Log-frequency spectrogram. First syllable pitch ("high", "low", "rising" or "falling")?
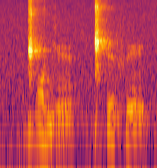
falling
